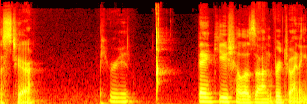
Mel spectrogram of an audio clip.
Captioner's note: clicks tongue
